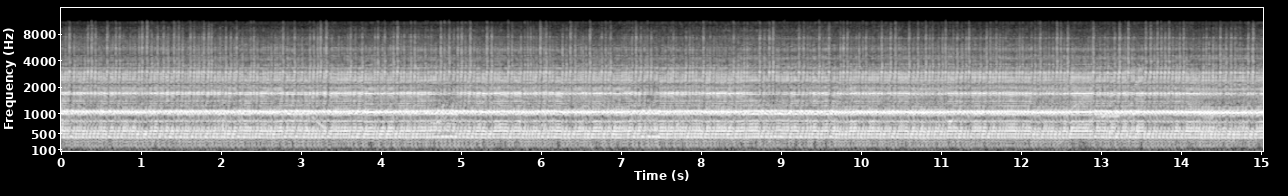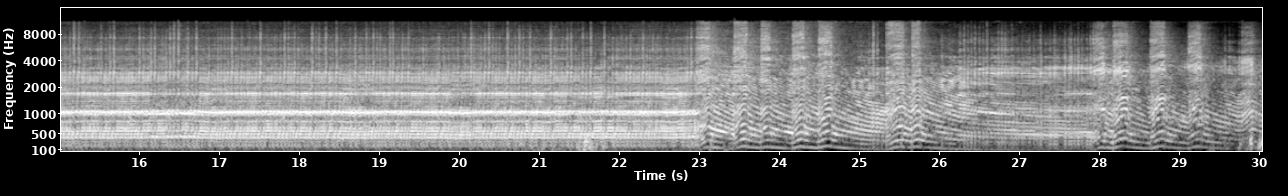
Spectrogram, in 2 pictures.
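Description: Small two-stroke petrol engines of 1/5-scale RC off-road cars: one idling at a steady pitch, then from about 23 seconds in, engines revving up and down with pitch rising and falling repeatedly as the cars drive.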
